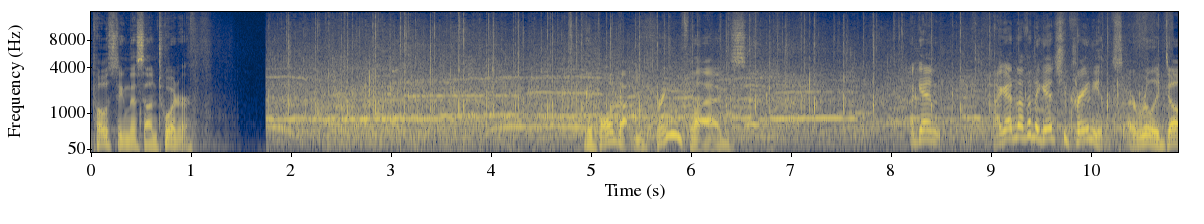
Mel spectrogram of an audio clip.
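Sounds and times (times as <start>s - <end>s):
speech: 0.0s - 1.2s, 4.9s - 6.8s, 8.2s - 10.8s
lawmakers applause and cheering in the House chamber: 1.8s - 10.8s.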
